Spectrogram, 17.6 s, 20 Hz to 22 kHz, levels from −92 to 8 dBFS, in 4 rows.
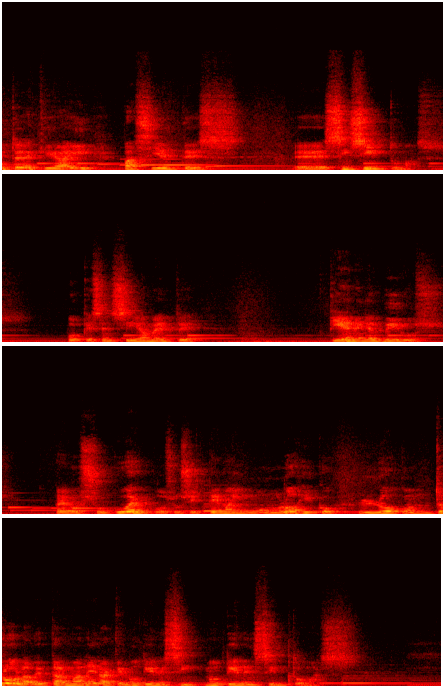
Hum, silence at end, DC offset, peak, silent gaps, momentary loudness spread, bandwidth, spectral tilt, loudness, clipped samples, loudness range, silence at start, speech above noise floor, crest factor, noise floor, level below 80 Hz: none; 0 s; under 0.1%; -22 dBFS; none; 19 LU; 15 kHz; -5 dB/octave; -41 LUFS; under 0.1%; 6 LU; 0 s; 24 dB; 20 dB; -64 dBFS; -78 dBFS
